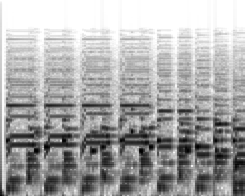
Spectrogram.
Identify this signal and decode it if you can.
There is no code.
